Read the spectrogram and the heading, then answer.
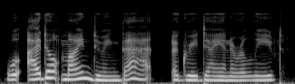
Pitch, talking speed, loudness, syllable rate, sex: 215 Hz, 185 wpm, -17 LUFS, 5.1 syllables/s, female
